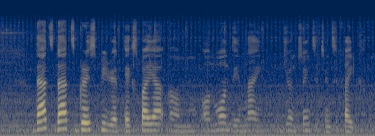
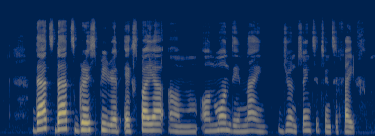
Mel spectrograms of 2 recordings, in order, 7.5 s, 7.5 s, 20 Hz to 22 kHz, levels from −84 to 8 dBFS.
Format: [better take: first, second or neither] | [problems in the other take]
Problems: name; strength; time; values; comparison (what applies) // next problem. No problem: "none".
second | background sound (Engine starting); 11 dB below the speech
